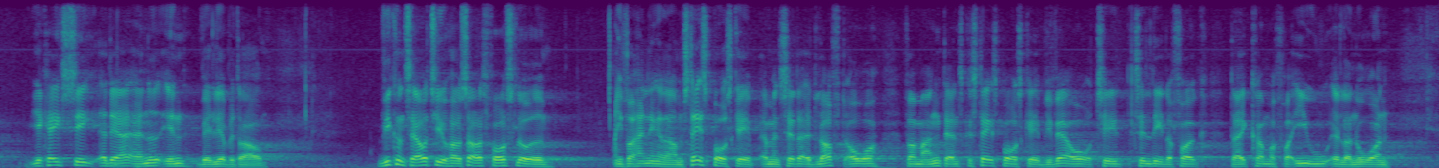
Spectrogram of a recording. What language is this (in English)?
Danish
